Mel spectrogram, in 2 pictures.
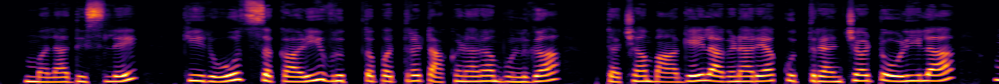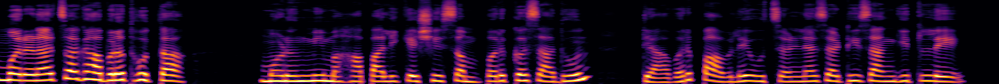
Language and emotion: Marathi, fearful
